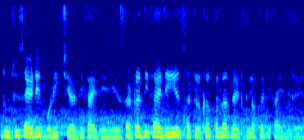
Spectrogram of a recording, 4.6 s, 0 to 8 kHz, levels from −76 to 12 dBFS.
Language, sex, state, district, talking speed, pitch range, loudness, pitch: Hindi, female, Bihar, Araria, 315 wpm, 210-245 Hz, -28 LUFS, 230 Hz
